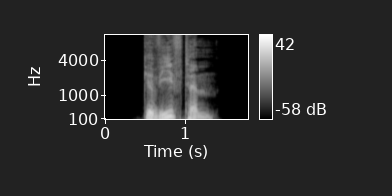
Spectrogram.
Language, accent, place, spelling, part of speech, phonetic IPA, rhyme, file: German, Germany, Berlin, gewieftem, adjective, [ɡəˈviːftəm], -iːftəm, De-gewieftem.ogg
- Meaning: strong dative masculine/neuter singular of gewieft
